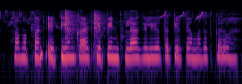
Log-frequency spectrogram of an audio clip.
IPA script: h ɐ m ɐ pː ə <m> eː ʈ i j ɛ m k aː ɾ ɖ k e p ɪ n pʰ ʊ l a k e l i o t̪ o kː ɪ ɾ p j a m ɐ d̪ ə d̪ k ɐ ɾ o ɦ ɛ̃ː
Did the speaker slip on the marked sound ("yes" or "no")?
yes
